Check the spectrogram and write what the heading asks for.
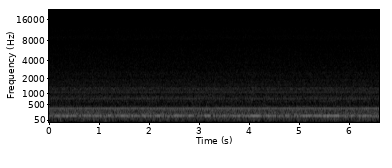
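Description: Faint, steady hum of a tensile testing machine's drive as it slowly pulls an aluminum specimen under load mid-test. The low tone swells and fades slightly, and there are no sudden sounds.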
